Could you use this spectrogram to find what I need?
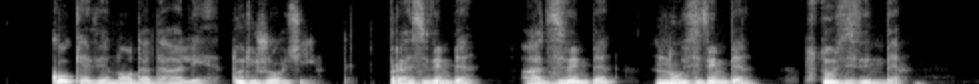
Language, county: Lithuanian, Kaunas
